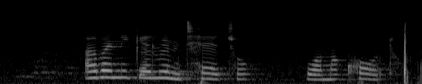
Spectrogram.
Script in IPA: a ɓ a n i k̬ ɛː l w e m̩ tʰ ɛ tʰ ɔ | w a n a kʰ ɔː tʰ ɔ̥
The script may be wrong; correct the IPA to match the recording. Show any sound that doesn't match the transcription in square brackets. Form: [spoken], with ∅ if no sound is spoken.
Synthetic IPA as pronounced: a ɓ a n i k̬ [ɛ] l w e m̩ tʰ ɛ tʰ ɔ | w a [m] a kʰ ɔː tʰ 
